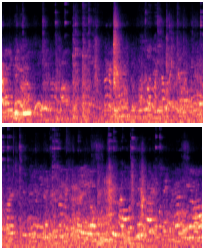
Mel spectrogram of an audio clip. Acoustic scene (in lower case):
restaurant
